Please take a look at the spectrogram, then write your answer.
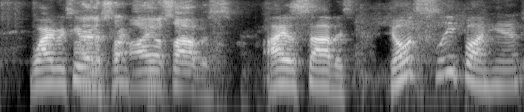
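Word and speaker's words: Iosivas: Lisavis? Evan. How do you say his last name there, Canadian? Wide receiver. out of Princeton. Iosavas.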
